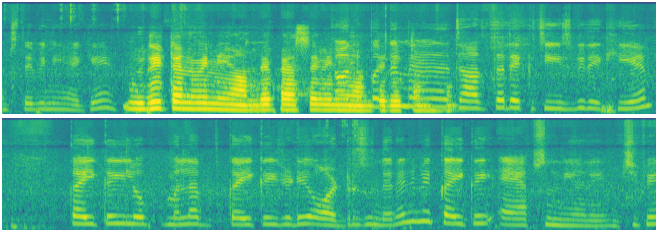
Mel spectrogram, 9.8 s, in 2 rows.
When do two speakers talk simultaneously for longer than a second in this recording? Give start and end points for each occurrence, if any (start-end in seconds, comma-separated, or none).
none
